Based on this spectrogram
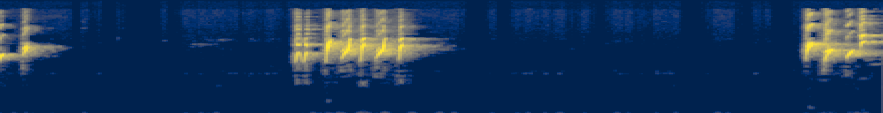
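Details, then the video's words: European goldfinch, Major form, singing short clusters of bright, fast twittering notes, about two and a half seconds apart, in otherwise quiet surroundings. "صوت الحسون الأصلي - Stieglitz Major Beste Gesang - Le roi du chardonneret"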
